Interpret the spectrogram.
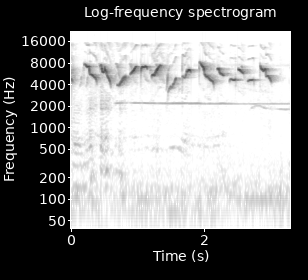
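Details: nGalas-style song of an Oriental white-eye, used to train caged birds; quick series of high, sweeping, twittering notes, each downslurred, roughly four a second, over a thin steady background tone.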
